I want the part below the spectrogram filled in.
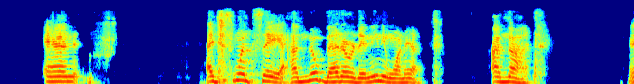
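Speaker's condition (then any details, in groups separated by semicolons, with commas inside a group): Cerebral palsy; present from birth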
